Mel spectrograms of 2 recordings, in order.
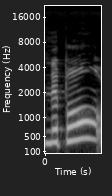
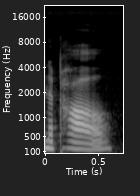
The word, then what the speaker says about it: Nepal: PJ Byrne, Professor Warren, is it pronounced Nipple or is it Nepal? – It's Nepal, damn it. It is Nepal.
